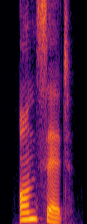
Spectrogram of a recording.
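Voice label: "onset", British English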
